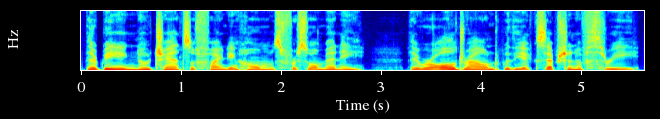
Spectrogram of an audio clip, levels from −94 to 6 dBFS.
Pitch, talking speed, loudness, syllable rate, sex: 180 Hz, 200 wpm, -17 LUFS, 5.6 syllables/s, female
